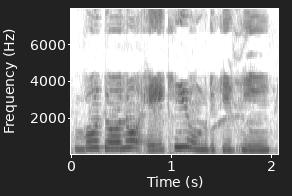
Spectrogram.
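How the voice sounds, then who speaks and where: A woman's voice: sits high, lively intonation, unhurried, fairly bright tone, a little hiss or hum. A woman narrator telling a children's cartoon story.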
